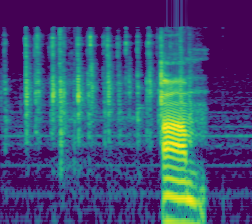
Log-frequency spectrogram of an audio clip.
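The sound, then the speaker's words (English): Typing on a computer keyboard: a run of light, quick key clicks at an uneven rhythm, then a brief loud voice cuts in near the end. “But I'll just type in Prophet Yahweh.”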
